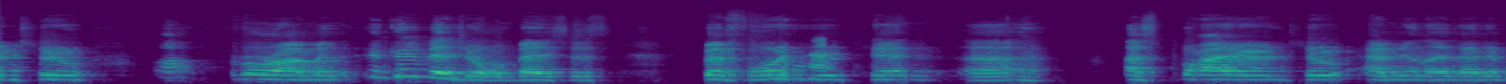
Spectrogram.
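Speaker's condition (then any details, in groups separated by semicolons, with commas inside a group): Spastic quadriplegia cerebral palsy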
